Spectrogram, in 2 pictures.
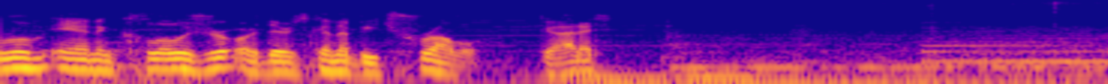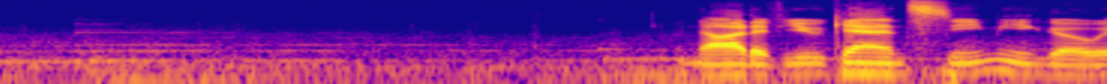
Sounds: speech, music

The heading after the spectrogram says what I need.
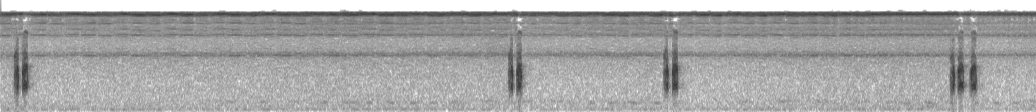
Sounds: frog

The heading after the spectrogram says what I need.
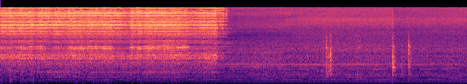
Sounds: tools

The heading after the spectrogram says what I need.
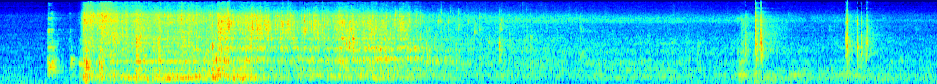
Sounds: toilet flush, toilet flushing

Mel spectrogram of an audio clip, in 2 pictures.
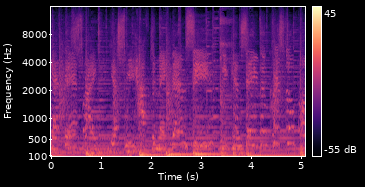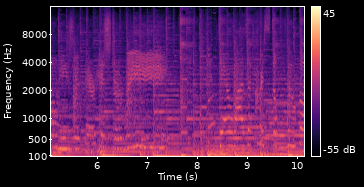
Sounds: music for children

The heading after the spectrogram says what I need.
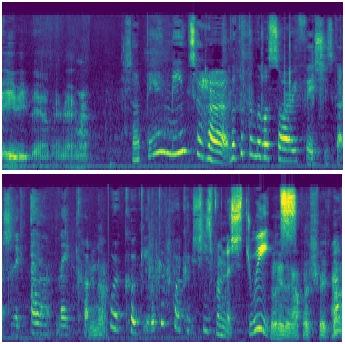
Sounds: speech

